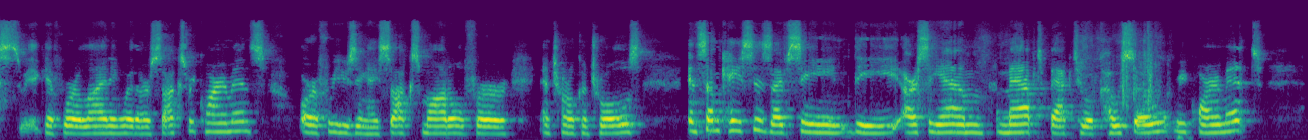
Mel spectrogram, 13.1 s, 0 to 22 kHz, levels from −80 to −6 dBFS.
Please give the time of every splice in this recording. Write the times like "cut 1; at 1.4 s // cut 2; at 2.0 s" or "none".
cut 1; at 10.0 s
